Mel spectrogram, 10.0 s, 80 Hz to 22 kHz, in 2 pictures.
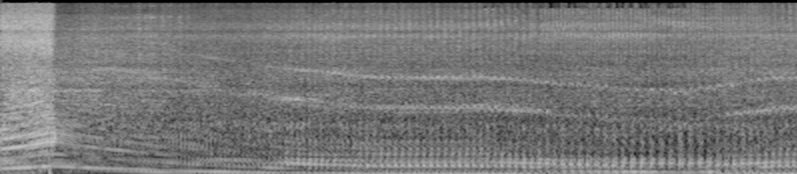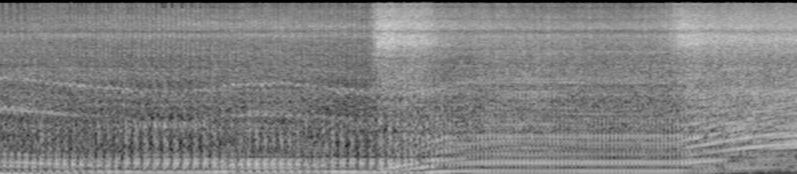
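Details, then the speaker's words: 1990 Honda CBR600F four-cylinder being revived, started on starter fluid, choke nearly off; revs rise and sag unevenly then dip sharply before recovering; owner suspects intake air leak at carb boots; erratic unstable idle. "I got the choke pretty much all the way off, but I'm still having that issue."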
